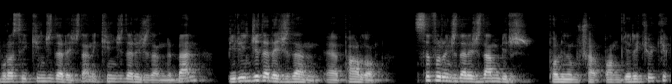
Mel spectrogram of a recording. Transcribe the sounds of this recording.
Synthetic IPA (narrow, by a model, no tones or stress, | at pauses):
buɾasɯicʰind͡ʒid̪e̞ɾed͡ʒed̪ænicʰind͡ʒid̪e̞ɾed͡ʒed̪ænd̪ɛbæn | b̥iɾind͡ʒid̪e̞ɾed͡ʒed̪ænːpʰæɾd̪o̞n | sɯfɯɾɯnd͡ʒɯd̪eɾe̞d͡ʒed̪ænbiɾpʰolʲinomut͡ʃʰaɾk̪̚mamɟe̞ɾecʰijocʰi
